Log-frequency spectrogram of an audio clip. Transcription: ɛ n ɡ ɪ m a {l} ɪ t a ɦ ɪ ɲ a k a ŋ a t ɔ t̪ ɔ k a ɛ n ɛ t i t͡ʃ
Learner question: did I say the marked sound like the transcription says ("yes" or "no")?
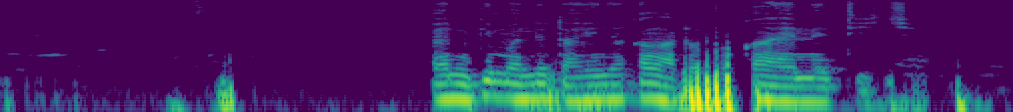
yes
